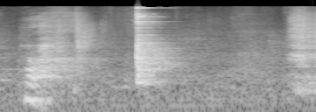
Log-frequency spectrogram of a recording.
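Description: Two sharp metallic clinks about a second apart, the second with a short ring: a weightlifting belt's metal buckle knocking against the steel bar of a Smith machine as the belt is taken off and hung on it.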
